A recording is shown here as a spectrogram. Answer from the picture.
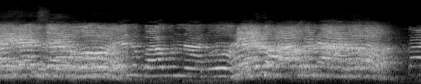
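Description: A group of schoolchildren singing together in unison, loud and continuous, with many voices overlapping, a classroom rhyme in Urdu.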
